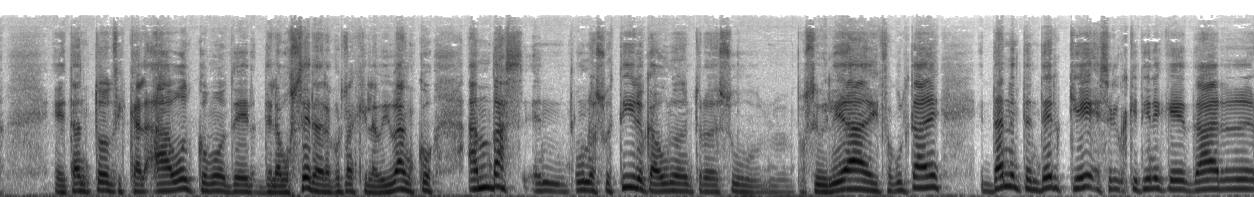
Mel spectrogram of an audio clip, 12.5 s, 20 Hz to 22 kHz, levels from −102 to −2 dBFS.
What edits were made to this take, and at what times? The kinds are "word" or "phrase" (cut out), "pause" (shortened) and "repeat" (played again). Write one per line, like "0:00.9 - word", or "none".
0:01.1 - word
0:02.5 - word
0:03.4 - word
0:05.8 - word
0:11.2 - word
